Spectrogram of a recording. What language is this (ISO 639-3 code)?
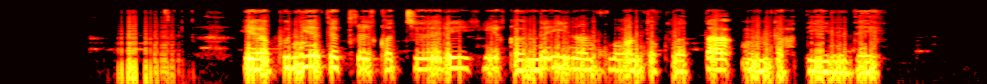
uig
